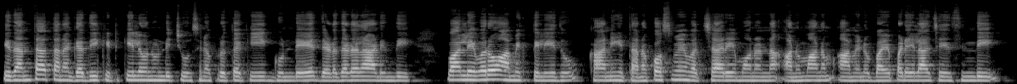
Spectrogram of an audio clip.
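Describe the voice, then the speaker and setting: A woman narrating a romance story in a steady storytelling manner. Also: on the low side, normal speed. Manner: steady storytelling with quoted dialogue.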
